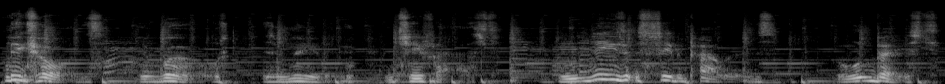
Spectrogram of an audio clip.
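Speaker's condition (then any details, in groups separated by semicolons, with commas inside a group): Down syndrome; age 38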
